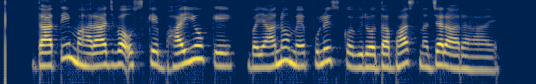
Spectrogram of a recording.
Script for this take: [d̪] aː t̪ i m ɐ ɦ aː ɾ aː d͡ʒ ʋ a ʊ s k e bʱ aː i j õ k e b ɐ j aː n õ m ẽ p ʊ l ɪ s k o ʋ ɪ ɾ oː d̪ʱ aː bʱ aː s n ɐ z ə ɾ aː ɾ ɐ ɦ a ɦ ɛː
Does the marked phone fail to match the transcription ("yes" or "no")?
no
